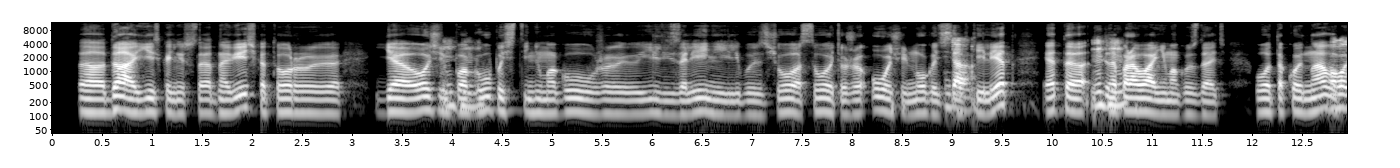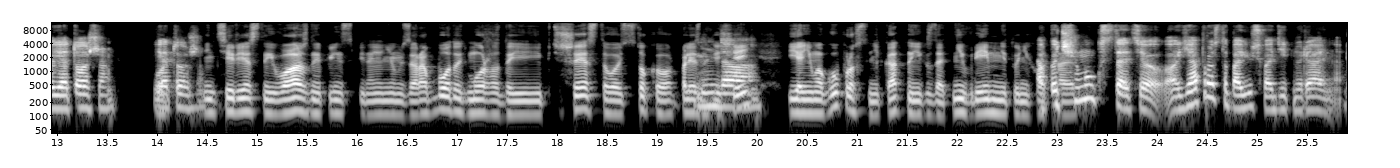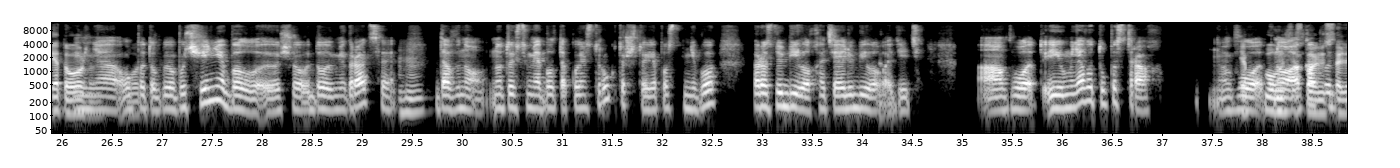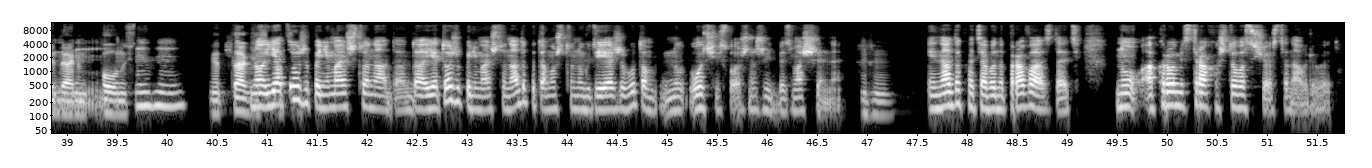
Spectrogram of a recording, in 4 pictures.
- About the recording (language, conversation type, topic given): Russian, unstructured, Какое умение ты хотел бы освоить в этом году?
- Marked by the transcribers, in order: tapping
